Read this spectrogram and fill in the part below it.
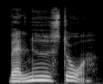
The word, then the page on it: valnøddestor: [ ˈvalnøðə- ]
